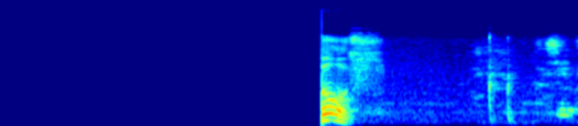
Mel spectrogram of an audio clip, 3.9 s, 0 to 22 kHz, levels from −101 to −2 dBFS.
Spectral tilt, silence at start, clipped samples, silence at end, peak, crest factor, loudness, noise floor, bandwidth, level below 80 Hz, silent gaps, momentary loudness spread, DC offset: -4.5 dB/octave; 2.15 s; under 0.1%; 0.05 s; -20 dBFS; 22 dB; -35 LUFS; -73 dBFS; 7.8 kHz; under -90 dBFS; none; 22 LU; under 0.1%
